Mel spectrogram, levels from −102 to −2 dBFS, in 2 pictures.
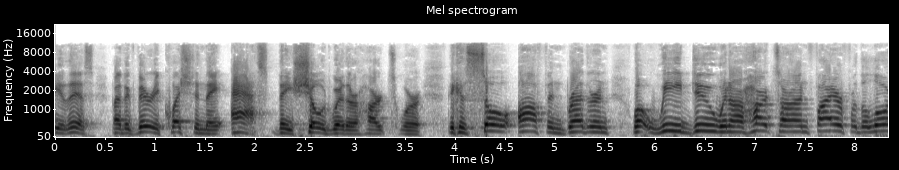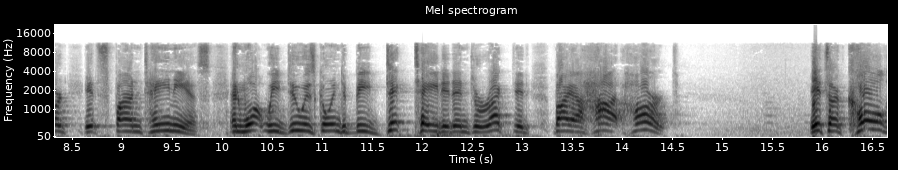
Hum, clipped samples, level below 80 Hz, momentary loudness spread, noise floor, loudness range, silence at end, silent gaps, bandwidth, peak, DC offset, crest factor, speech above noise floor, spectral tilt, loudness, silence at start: none; under 0.1%; -46 dBFS; 7 LU; -58 dBFS; 1 LU; 0 s; none; 11.5 kHz; 0 dBFS; under 0.1%; 16 dB; 43 dB; -5.5 dB/octave; -16 LUFS; 0 s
